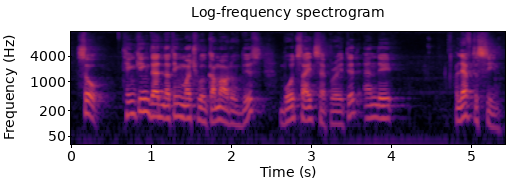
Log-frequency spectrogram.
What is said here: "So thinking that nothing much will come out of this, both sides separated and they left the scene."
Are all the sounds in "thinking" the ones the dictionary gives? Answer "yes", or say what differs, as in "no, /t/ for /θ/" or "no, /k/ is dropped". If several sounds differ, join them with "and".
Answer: no, /t/ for /θ/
